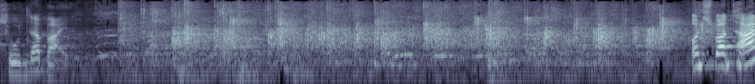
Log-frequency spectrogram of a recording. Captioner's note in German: Beifall SPD und DIE LINKE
